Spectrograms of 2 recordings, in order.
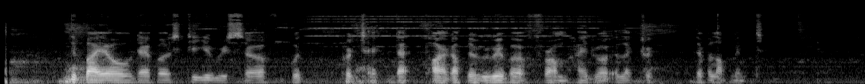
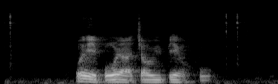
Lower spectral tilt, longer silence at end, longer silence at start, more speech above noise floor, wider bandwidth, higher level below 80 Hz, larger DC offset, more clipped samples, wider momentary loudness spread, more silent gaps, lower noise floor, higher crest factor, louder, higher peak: about the same, -6 dB/octave vs -7 dB/octave; first, 1.05 s vs 0.7 s; second, 0.1 s vs 0.75 s; about the same, 32 dB vs 34 dB; about the same, 11.5 kHz vs 11.5 kHz; first, -44 dBFS vs -58 dBFS; neither; neither; about the same, 20 LU vs 18 LU; neither; about the same, -55 dBFS vs -58 dBFS; first, 24 dB vs 18 dB; about the same, -24 LUFS vs -24 LUFS; first, 0 dBFS vs -10 dBFS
